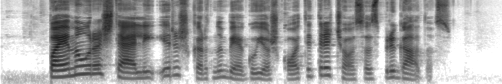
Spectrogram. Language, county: Lithuanian, Vilnius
